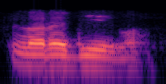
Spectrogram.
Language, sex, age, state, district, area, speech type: Assamese, male, 30-45, Assam, Nalbari, rural, conversation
